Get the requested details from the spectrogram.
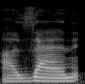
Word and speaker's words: Zen: Zen is the Japanese pronunciation of the Chinese word chan.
